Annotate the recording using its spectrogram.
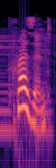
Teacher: When we stress the first syllable present, [music] it's a noun meaning a gift.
